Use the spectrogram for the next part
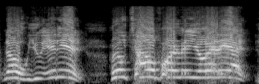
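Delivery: shrill angry shout; outraged yelling. Real, not acted. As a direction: yell at the culprit.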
